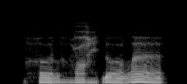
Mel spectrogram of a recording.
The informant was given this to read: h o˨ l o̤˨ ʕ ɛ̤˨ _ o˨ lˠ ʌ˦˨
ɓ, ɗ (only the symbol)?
ɗ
